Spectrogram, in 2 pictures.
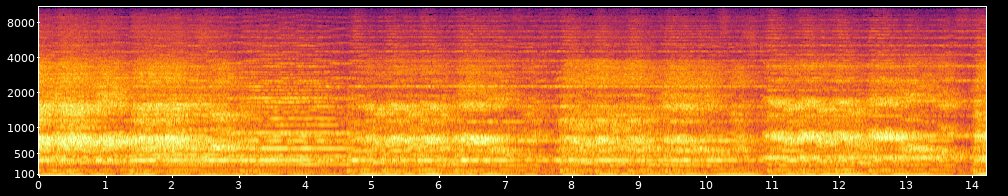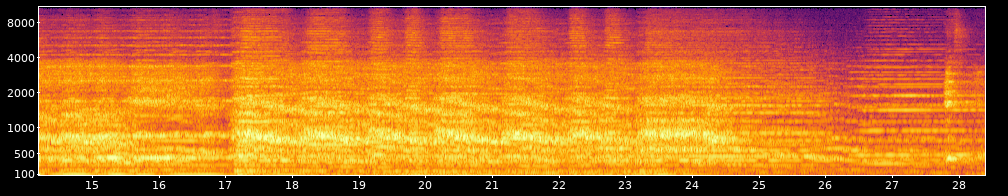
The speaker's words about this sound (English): Peasants' high register quasi-yodeling and intense melismas strain the larynx and stretch the unison voice of the crowd to a physical limit. The embodied medium of communication is distressed.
